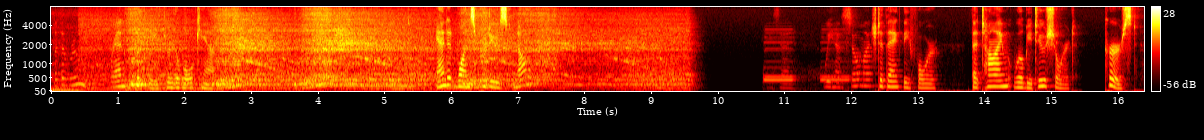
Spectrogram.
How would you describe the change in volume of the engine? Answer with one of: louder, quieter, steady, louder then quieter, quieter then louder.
quieter.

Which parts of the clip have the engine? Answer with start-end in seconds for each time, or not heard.
0.0-9.6.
